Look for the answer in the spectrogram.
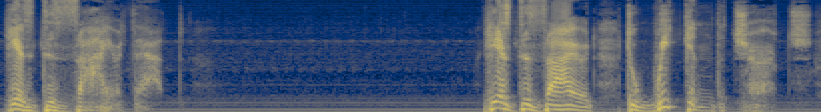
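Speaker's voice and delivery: tense whisper; hushed urgent whisper. Real, not acted. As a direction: whisper the warning. Whispered warning in sermon.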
